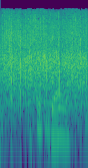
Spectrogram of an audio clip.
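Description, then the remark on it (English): A brief burst of crowd applause on the morning show Morning Cup with Mario, dense steady clapping filling the whole stretch, with a voice calling out faintly underneath partway through. “Yeah, I gotta make I gotta make the shorter applause.”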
